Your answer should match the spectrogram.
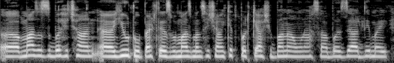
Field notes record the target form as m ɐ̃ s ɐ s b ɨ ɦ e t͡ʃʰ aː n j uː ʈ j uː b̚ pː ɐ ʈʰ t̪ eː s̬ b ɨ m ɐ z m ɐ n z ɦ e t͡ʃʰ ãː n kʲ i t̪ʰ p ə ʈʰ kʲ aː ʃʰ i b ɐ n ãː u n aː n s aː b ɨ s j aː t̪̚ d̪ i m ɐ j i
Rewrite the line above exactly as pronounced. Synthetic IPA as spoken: m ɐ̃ z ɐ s b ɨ ɦ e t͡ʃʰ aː n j uː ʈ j uː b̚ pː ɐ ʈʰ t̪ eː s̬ b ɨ m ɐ z m ɐ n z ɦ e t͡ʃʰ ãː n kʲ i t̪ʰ p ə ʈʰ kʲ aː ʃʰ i b ɐ n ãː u n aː s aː b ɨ z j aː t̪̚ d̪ i m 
